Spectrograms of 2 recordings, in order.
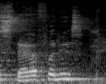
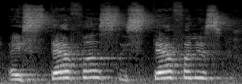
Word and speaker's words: Stephanes: conversa política hoje é com o ex-ministro Reinhold Stefanes e fazia tempo que eu queria conversar com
